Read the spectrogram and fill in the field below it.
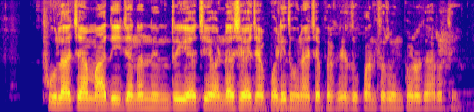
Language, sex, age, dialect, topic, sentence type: Marathi, male, 18-24, Varhadi, agriculture, statement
